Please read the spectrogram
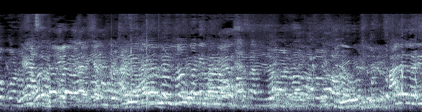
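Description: Several people talking at once: lively, overlapping chatter.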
